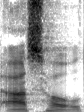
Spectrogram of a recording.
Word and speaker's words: asshole: You say the word asshole to rhyme with Picasso.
